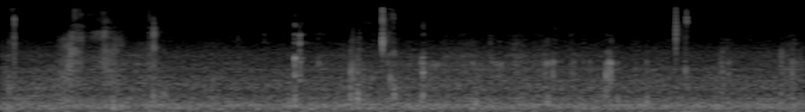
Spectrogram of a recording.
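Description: A person chewing a bite of cream-filled croissant, with faint, scattered small mouth clicks and smacks.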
